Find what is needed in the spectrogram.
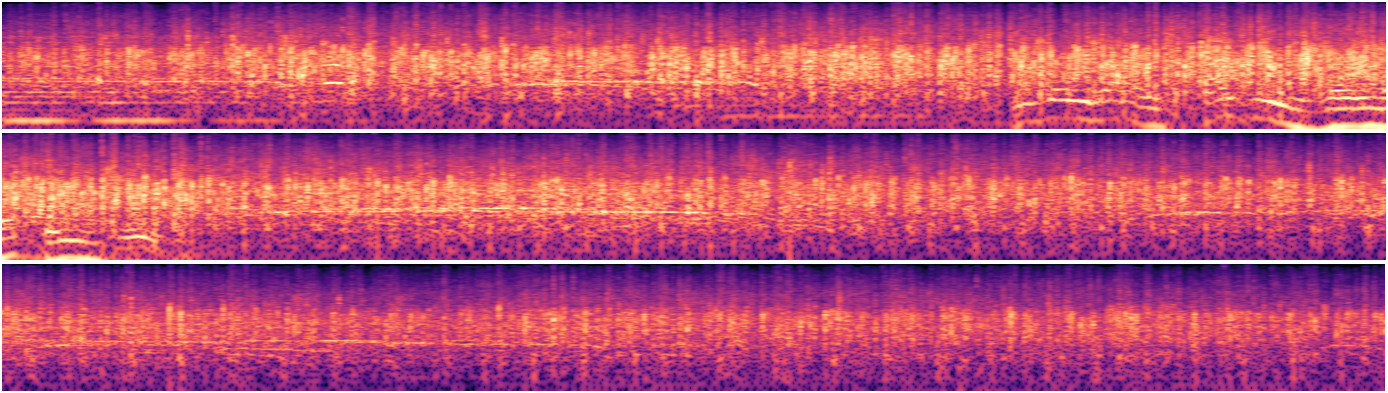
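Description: Studio audience applauding at the end of a song, the clapping steady at first and then slowly easing off.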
